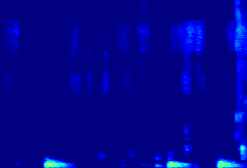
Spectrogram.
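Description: Faint marker strokes on a whiteboard while writing: two brief soft scrapes, about half a second in and near the end, against near silence.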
